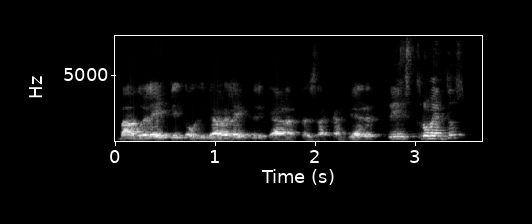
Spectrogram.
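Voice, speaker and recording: A man from Colombia, a musician being interviewed, talking casually and haltingly, often repeating words as he searches for them. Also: mid-range voice, lively intonation, darkish tone. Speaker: guest musician. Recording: roomy, distant, dull lo-fi sound.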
